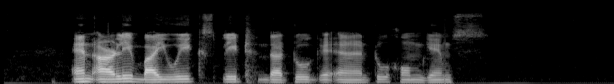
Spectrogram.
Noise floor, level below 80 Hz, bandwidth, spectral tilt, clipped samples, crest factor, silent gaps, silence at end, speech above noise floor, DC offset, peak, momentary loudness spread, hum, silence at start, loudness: -65 dBFS; -54 dBFS; 11.5 kHz; -6 dB/octave; under 0.1%; 22 dB; none; 1.4 s; 44 dB; under 0.1%; 0 dBFS; 13 LU; none; 0.7 s; -20 LUFS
